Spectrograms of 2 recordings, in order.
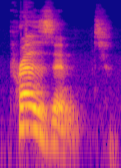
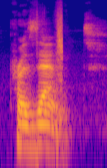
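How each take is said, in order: First: The stress is on the first syllable. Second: The stress is on the second syllable. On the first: It is a noun or adjective meaning a gift or being here. "the stress is on the first syllable" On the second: It is a verb meaning to show or give a presentation. "The second word is a verb"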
